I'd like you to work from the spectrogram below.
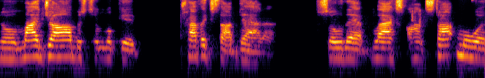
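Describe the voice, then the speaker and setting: Delivery comes at a moderate pace. It is spoken with an American accent. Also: woman. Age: 60s. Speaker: deputy police commissioner. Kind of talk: panel discussion.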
